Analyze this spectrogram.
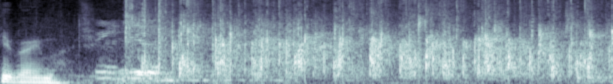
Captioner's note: students applause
